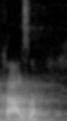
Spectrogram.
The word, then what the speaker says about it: casa: vem, se for colocar na palavra casa, se a gente for pronunciar, vai ter o som da letra Z.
